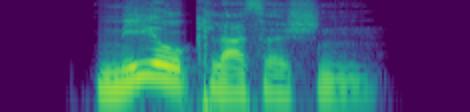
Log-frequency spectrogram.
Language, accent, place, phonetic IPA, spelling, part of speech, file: German, Germany, Berlin, [ˈneːoˌklasɪʃn̩], neoklassischen, adjective, De-neoklassischen.ogg
- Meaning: inflection of neoklassisch: 1. strong genitive masculine/neuter singular 2. weak/mixed genitive/dative all-gender singular 3. strong/weak/mixed accusative masculine singular 4. strong dative plural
